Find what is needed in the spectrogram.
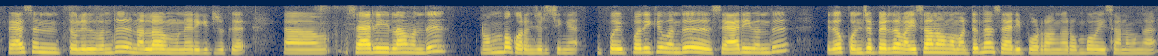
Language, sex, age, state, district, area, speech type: Tamil, female, 30-45, Tamil Nadu, Namakkal, rural, spontaneous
